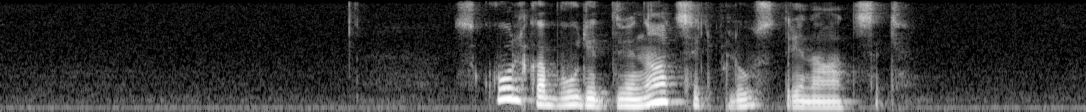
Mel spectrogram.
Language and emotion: Russian, sad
